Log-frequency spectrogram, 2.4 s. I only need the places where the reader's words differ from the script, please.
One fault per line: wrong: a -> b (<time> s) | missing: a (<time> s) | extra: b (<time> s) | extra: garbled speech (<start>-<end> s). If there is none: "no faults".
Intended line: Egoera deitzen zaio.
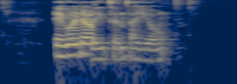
no faults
